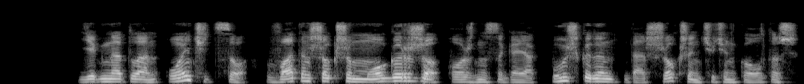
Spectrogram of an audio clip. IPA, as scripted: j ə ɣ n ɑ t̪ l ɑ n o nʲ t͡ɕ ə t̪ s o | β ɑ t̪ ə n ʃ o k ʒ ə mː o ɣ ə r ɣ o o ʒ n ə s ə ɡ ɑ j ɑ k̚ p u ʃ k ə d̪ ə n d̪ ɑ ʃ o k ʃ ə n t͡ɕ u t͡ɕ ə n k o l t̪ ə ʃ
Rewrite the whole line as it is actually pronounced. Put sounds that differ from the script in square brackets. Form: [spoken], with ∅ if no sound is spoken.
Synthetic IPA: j ə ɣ n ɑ t̪ l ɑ n o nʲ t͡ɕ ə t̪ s o | β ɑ t̪ ə n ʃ o k [ʃ] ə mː o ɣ ə r [ʒ] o o ʒ n ə s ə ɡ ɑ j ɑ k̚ p u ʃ k ə d̪ ə n d̪ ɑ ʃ o k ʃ ə n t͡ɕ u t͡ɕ ə n k o l t̪ ə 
